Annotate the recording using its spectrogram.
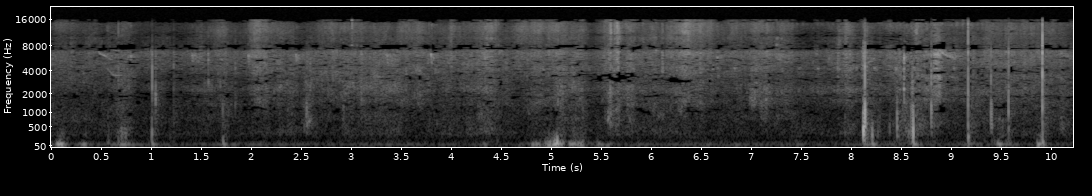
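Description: Footsteps of several people walking through grass and brush along an overgrown path, with scattered rustles and light knocks. A low bump comes about five seconds in, and a cluster of sharper clicks near the end.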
